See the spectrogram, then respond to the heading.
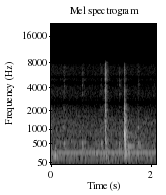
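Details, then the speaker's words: Samsung CLX-2160 printer, switched on: irregular light ticks with two sharper clicks over faint hum, only a blinking LED; it never starts up. "A blink. A little bit of LED showing up. Okay. Needs a bit of investigation this."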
